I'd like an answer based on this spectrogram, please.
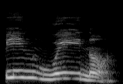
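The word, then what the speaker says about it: pingüino: Ці дві крапки короче Ці дві крапочки служать для того щоб дати у силу і вона знову починає звучати і тому в нас пінє із крапочками звучить Да і звучить так пінгуно пінгуно ін Гуно пінгуно Ніби там у стояла так пінгуно пінгуно супер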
